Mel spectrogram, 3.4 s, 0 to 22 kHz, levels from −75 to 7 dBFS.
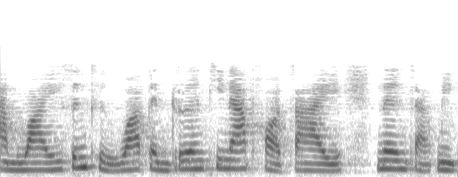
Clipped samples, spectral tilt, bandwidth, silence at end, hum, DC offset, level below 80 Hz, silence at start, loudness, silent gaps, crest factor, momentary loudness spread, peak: under 0.1%; -11 dB/octave; 5.2 kHz; 0 s; none; under 0.1%; -66 dBFS; 0 s; -28 LUFS; none; 14 dB; 3 LU; -12 dBFS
